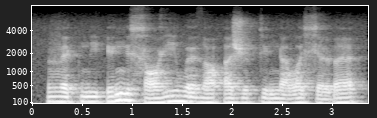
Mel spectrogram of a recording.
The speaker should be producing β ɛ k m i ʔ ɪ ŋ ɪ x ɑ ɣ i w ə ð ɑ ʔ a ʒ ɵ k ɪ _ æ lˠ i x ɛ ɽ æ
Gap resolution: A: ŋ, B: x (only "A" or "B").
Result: A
